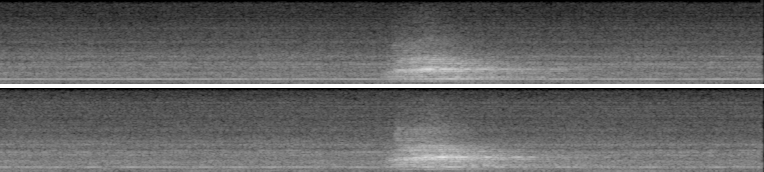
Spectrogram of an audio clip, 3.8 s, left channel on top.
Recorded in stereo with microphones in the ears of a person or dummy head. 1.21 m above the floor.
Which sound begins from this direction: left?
A cat meowing, at 1.9 s.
